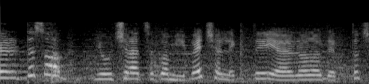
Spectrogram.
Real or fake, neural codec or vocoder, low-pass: fake; codec, 16 kHz, 0.4 kbps, LongCat-Audio-Codec; 7.2 kHz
